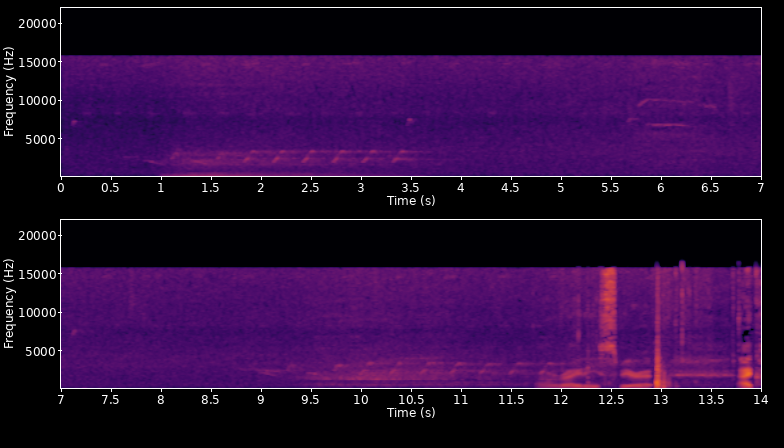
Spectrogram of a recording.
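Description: A woman's deep cleansing breaths. About a second in she breathes out with a voiced sigh that slowly falls in pitch for about two and a half seconds, and a softer breath follows near ten seconds. Brief vocal sounds and a click lead into speech near the end.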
